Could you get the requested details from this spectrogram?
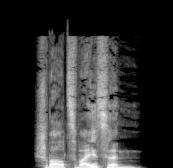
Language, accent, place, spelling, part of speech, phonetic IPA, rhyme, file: German, Germany, Berlin, schwarzweißen, adjective, [ˌʃvaʁt͡sˈvaɪ̯sn̩], -aɪ̯sn̩, De-schwarzweißen.ogg
- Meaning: inflection of schwarzweiß: 1. strong genitive masculine/neuter singular 2. weak/mixed genitive/dative all-gender singular 3. strong/weak/mixed accusative masculine singular 4. strong dative plural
